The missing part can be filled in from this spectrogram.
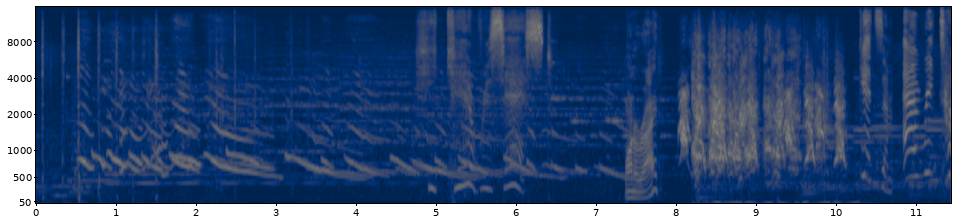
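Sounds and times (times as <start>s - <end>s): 
several puppies whimpering: 0.5s - 7.4s, 8.0s - 10.2s
speech: 4.9s - 6.5s, 7.4s - 8.5s.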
